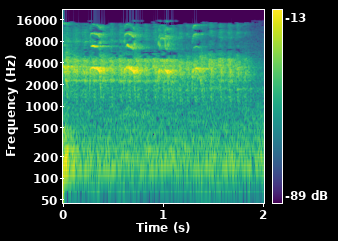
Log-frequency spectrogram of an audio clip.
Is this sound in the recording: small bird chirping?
yes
